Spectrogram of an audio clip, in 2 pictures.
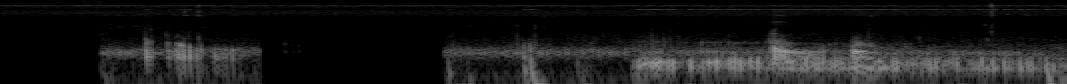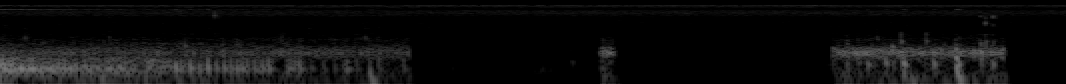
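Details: Morning stomach growling on waking: long, low gurgling and rumbling bursts with pauses between (borborygmi).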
